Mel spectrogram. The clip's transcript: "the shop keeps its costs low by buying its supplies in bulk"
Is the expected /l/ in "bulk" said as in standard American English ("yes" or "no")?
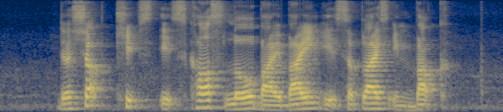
no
